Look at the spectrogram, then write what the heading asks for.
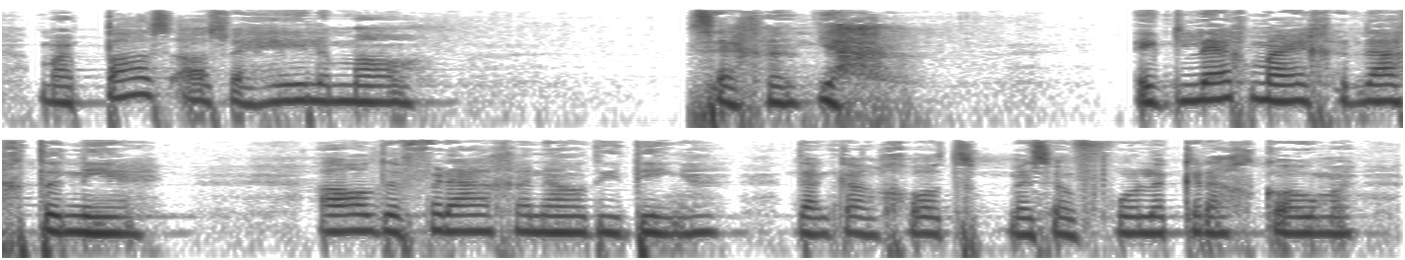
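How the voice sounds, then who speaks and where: A woman's somewhat breathy, dark and mellow voice at a fairly high pitch, very slow, with long, frequent pauses. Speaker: church member. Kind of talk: testimony. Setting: church with audience.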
